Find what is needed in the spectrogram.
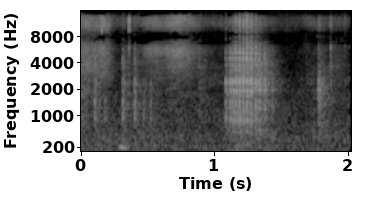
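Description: Faint handling noise from a phone on a flexible gooseneck holder being bent into position, with a brief rustle about a second in.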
